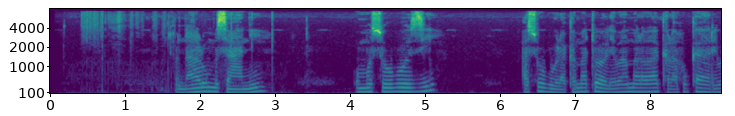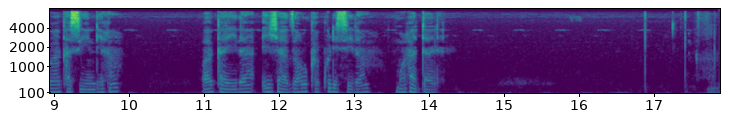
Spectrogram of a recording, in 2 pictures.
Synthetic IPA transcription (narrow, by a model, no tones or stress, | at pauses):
onalumusaːni | umusuβuzi | asuβulakamato̞lewamalawakalaxukaɾiwakasiːndixa | wakailaeʃaːzaxukakulisila | muxatale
